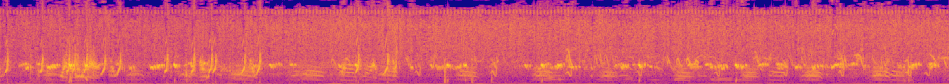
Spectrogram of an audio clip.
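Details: Male and female common quail calls used to lure quail for hunting: a steady stream of short, clipped notes at one mid-high pitch, several callers overlapping, with scattered clicks and a low electrical hum.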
